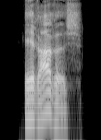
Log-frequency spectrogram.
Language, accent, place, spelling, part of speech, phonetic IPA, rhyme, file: German, Germany, Berlin, ärarisch, adjective, [ɛˈʁaːʁɪʃ], -aːʁɪʃ, De-ärarisch.ogg
- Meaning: belonging to the state, being the property of the state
